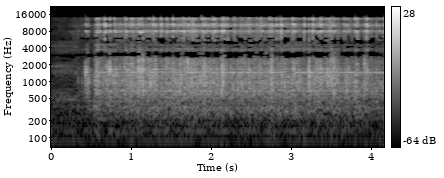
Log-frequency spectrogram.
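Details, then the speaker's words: 1993 Jeep Grand Cherokee Limited 5.2L V8, 175,000 miles, running: quick dry double clacking, no power loss, mistaken for rod knock or piston damage; found to be a damaged idler pulley, other pulleys spun fine with belt removed; fix is replacing the pulley. "this is where the culprit is act what I thought it was a knocking noise"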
